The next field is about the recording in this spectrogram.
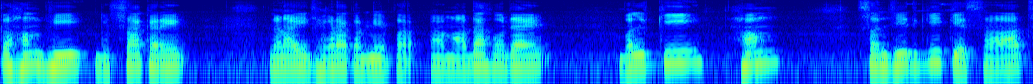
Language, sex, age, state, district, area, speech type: Urdu, male, 18-30, Delhi, South Delhi, urban, spontaneous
